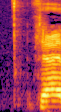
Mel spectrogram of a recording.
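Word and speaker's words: ث: Tha letter. Tha with fatha. Tha. Tha. See? Little bit from my tongue is out, right?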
